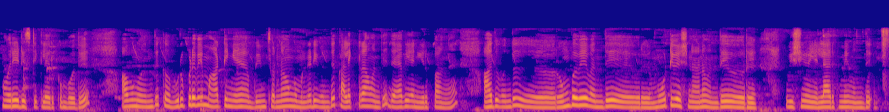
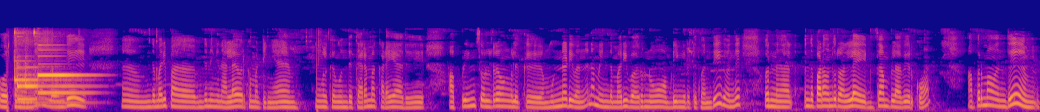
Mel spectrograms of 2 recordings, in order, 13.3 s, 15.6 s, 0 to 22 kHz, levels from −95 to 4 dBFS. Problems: none marked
